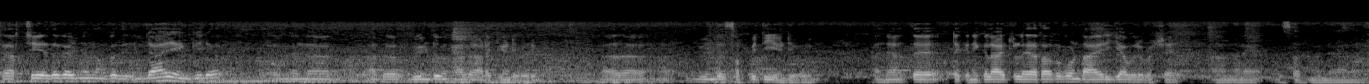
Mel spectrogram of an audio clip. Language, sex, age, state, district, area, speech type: Malayalam, male, 60+, Kerala, Idukki, rural, spontaneous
